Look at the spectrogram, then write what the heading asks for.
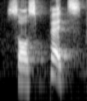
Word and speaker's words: suspect: Take note that the stress should be on the second syllable if it is verb. So it becomes present, present, record, object, import, suspect.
